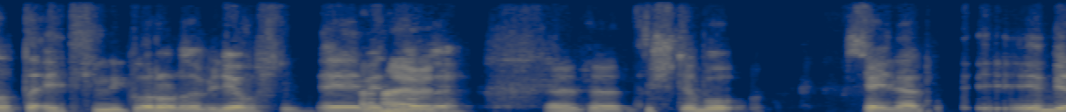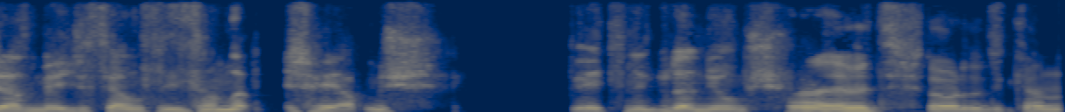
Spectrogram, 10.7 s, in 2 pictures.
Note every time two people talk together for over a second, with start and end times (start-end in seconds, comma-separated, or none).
none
